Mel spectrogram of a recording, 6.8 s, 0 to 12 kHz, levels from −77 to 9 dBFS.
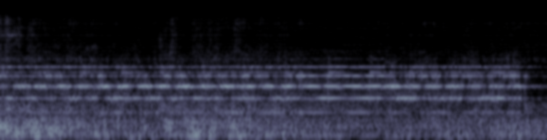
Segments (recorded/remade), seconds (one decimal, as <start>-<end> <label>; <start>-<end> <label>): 0.0-3.8 remade; 3.8-4.8 recorded; 4.8-6.8 remade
